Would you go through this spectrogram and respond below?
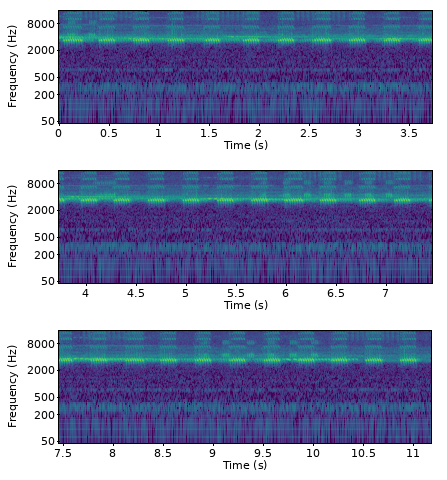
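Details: Autumn night chorus of grass insects from Changnyeong, Korea, a steady run of high, ringing chirps repeated roughly three per second, with a fainter overlapping trill from other insects behind.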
